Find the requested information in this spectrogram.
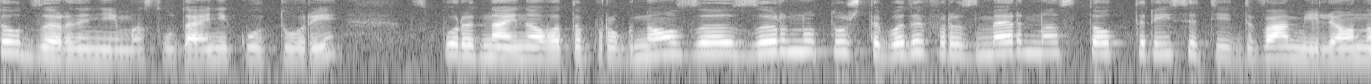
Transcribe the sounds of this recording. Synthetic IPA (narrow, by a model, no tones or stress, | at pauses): ɛod̪zɤɾnɛnimɐslˠod̪ajnikʊlˠt̪uɾi | spoɾɛt̪najnɔvət̪əpɾoɡnɔzəzɤɾnot̪oʃt̪ɛbɤd̪ɛfɾɐzmɛɾnɐst̪ɔt̪ɾijsɛt̪id̪vamilʲiɔnə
